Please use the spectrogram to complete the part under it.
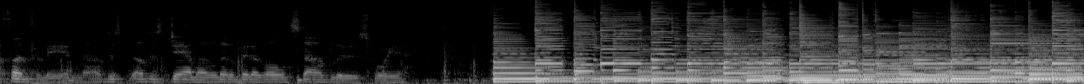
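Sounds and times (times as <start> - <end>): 
steel string flattop 12 string guitar: 4.9 - 10.8.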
